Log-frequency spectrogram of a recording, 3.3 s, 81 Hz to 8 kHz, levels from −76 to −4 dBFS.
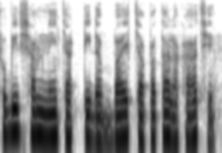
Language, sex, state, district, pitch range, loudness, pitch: Bengali, male, West Bengal, Cooch Behar, 125-140 Hz, -15 LUFS, 130 Hz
